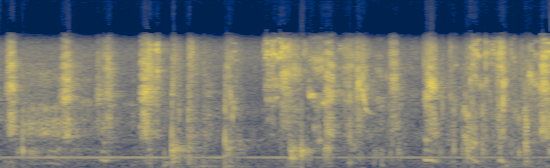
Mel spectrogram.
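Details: Male Norwich terrier, almost three years old, at play with a toy; clustered sharp yips and short growly barks in quick irregular runs, set against a constant low electrical hum.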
